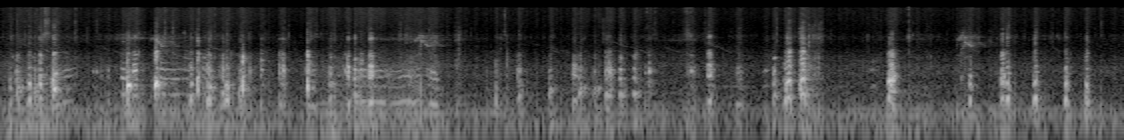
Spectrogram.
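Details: Roosters making what sound like happy noises: a steady run of short, throaty clucks and a few drawn-out croons, irregular and overlapping, with no full crow.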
